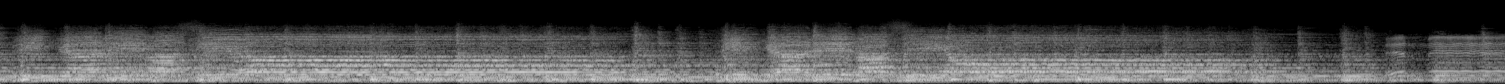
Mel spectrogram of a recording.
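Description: A choir singing a sacred song in long, held notes.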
